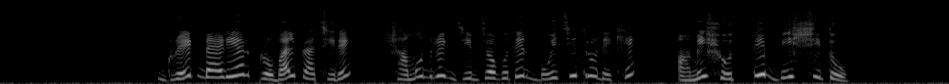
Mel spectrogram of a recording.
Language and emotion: Bengali, surprised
